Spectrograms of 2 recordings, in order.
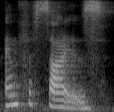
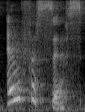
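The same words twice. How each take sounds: First: "emphasize" ending in "-size" with a z sound; verb pronunciation. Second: "emphasis" ending in a short, unstressed "-sis"; noun pronunciation. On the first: Teacher showing learners the verb "emphasize", verb pronunciation. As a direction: say "emphasize" as EM-fuh-size, long i at the end. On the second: Teacher showing learners the noun "emphasis", noun pronunciation. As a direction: say "emphasis" with a hissed final s, EM-fuh-sis. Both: Shown as a demonstration. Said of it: "notice it's spelled and pronounced differently".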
